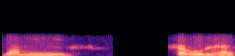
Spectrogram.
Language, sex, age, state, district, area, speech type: Hindi, female, 60+, Bihar, Begusarai, rural, conversation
